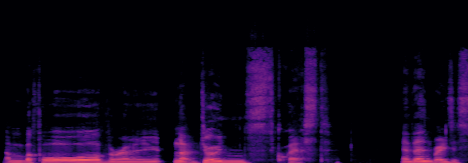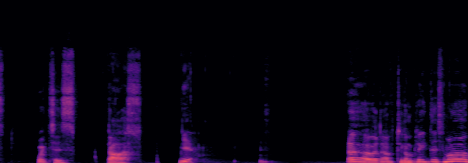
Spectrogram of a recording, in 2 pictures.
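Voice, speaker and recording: Slow, halting woman game streamer. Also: on the low side, darkish tone. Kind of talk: casual gameplay commentary.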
